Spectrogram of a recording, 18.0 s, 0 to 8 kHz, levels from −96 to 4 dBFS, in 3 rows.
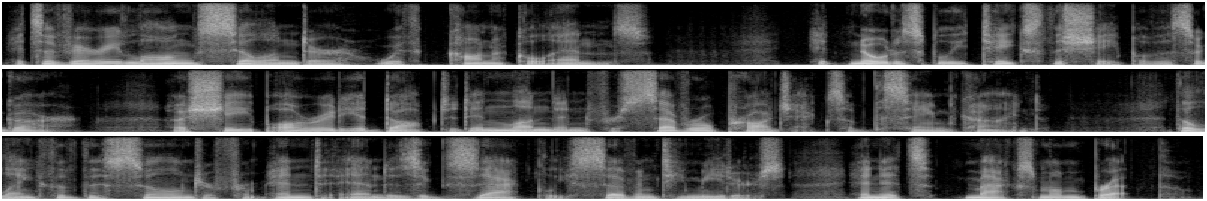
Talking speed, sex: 170 wpm, male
